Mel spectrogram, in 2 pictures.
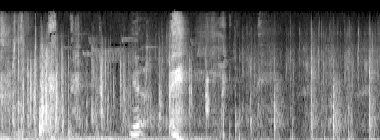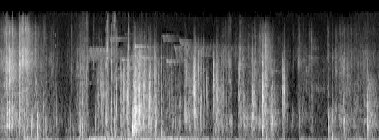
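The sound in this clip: Footsteps of someone walking into a cave: many irregular steps with no clear rhythm, heard at a moderate level with no voices.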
